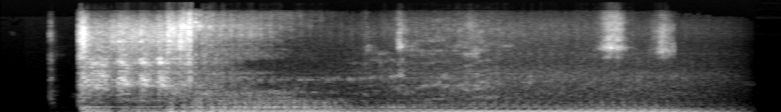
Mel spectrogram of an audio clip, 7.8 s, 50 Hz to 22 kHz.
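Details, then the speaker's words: 1980s Nissan Silvia S12 stored 30 years, started on a borrowed battery, alternator not charging: cranks and catches, then a loud, raspy low-pitched idle with coarse pulse; exhaust leak suspected, not confirmed. "and then also it makes quite a bit of noise so I suspect a fit in the exhaust"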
